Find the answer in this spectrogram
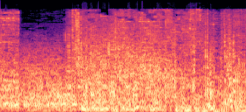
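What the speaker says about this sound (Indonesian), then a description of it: "Pasca ledakan granat yang menghempaskan tubuh Suang, kini dia kembali bangkit" A loud, dense boom from a grenade explosion in an action film, with a rumbling burst that fills the brief moment and stays heavy throughout.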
